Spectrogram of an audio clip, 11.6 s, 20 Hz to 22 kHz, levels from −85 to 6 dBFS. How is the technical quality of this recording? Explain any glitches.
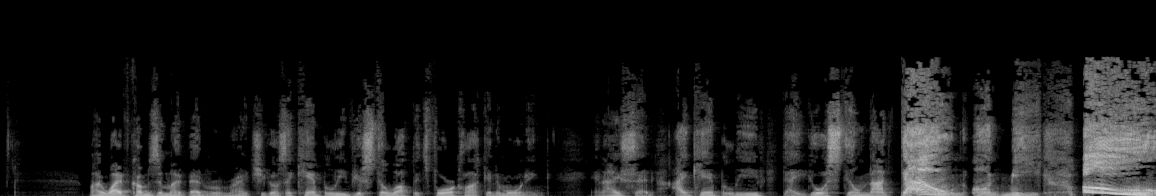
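Nothing in the recording stands out as a glitch, so there's nothing here to explain.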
